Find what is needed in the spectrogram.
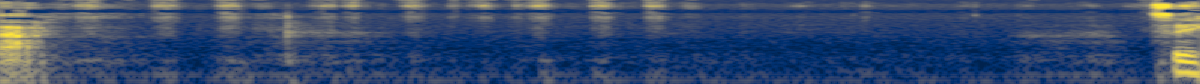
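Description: Faint scratching of an HB graphite pencil drawing short, light strokes on drawing paper.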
